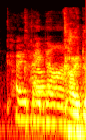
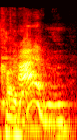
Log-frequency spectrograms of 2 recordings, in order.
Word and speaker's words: Kaidan: Kaidan. – Because I've been around saying Kaidan. So it's Kaidan.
